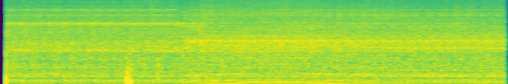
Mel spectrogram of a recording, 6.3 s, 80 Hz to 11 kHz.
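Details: BMW E93 330i at idle: a thin high whistle over a low drone that drops in pitch partway through. Unusual engine noise from an unclear source.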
